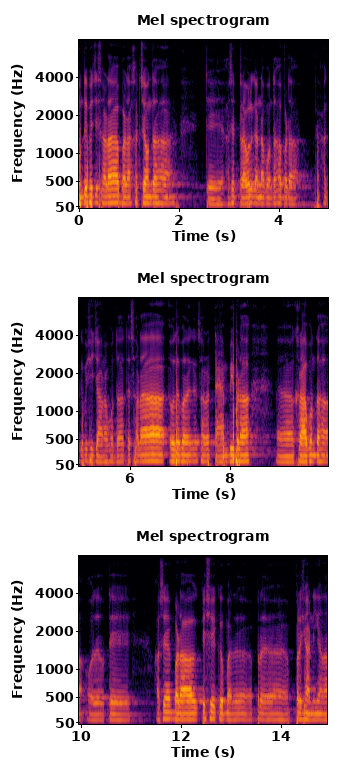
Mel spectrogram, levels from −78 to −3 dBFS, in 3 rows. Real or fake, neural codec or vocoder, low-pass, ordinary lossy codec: real; none; none; none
